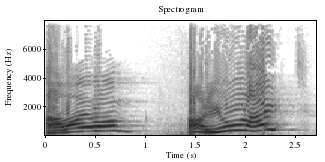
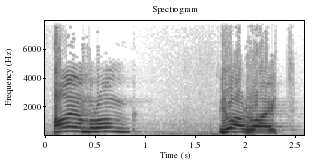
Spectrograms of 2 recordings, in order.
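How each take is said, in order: First: It is said as rising, incredulous questions. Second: It is said as plain falling statements.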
